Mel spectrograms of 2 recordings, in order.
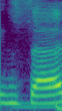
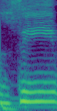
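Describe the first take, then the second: First: It is said the British way. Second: It is said the American way.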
